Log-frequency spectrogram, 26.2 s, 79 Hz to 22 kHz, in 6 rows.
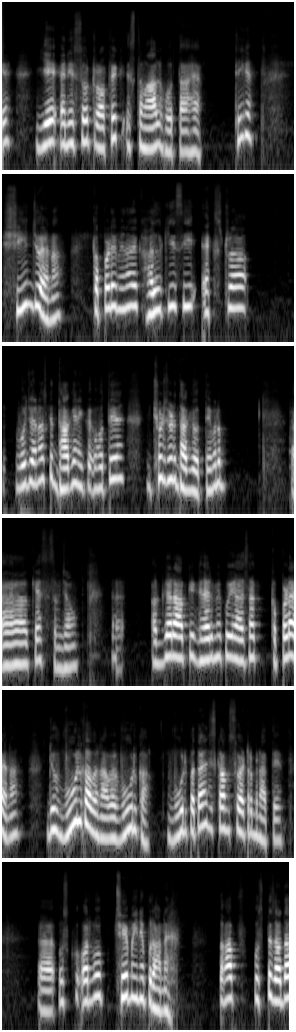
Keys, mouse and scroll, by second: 3.9 middle click.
